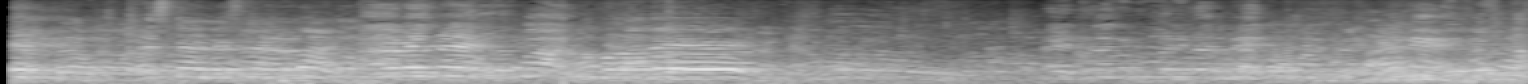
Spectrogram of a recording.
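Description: A group of men chant or sing together nearby.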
